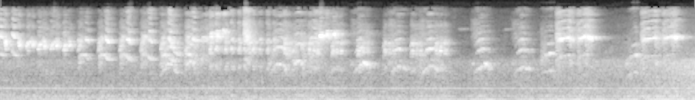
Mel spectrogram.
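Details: Long-tailed shrike giving rapid bursts of harsh, scratchy squawks and chattering notes, some with thin high glints, over a steady faint hum.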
